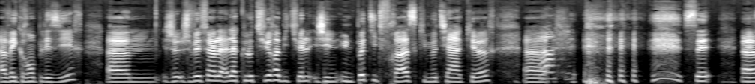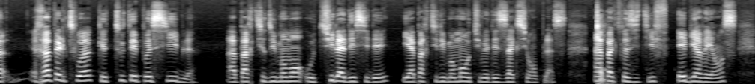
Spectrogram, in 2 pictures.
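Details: Adult speaker, French; Normal speech.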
